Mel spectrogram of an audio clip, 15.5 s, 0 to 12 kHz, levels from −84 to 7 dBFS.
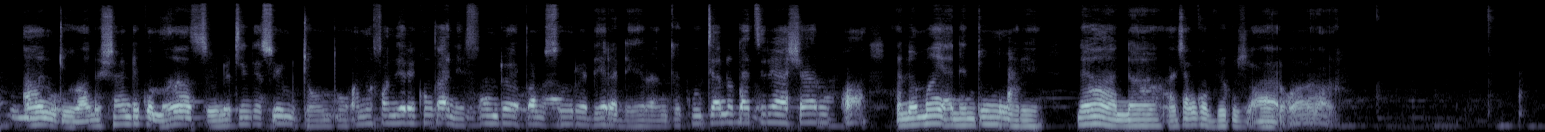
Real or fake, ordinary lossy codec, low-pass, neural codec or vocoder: fake; MP3, 64 kbps; 10.8 kHz; codec, 44.1 kHz, 2.6 kbps, SNAC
